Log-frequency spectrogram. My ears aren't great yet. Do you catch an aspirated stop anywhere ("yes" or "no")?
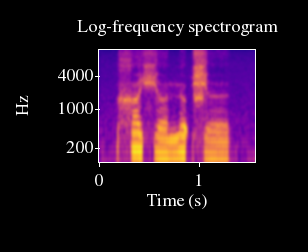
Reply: no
